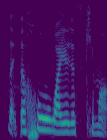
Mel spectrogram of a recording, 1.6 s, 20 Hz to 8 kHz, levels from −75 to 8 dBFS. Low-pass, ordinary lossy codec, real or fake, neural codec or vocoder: 7.2 kHz; MP3, 48 kbps; real; none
